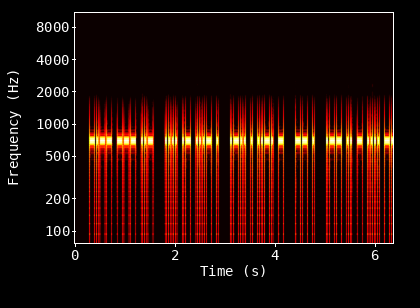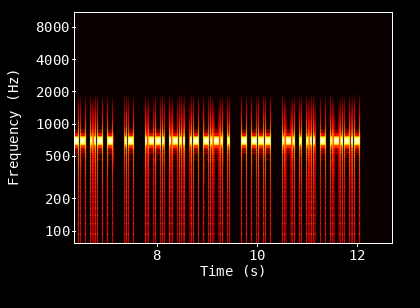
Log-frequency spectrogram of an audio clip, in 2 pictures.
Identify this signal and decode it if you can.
Morse code, heard as a keyed tone, about 34 wpm, 700 Hz. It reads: YOU HAVE LEFT ME WITHOUT A PLACE TO REST.
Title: Sentences from Top 600 Words 35wpm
